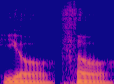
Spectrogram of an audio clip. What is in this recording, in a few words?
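"yotho", concatenated syllables; Affixing experiment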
